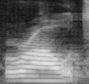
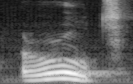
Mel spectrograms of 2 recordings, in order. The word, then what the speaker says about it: route: routes маршрути intersections перехрестя Зверніть увагу на слово rout воно перекладається як шлях маршрут курс та має два варіанти вимови в британському варіанті це Root а в американському частіше вимовляють rout Tactical Map використовується in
